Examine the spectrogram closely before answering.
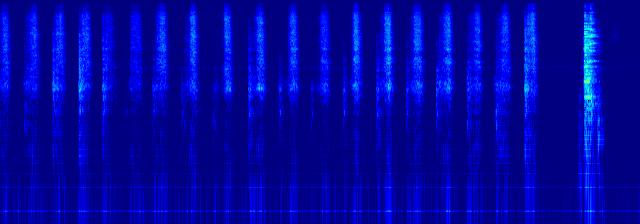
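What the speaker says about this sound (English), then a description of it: "Scrape the bumps out." A file rasps rhythmically along an acoustic guitar's wooden neck, scraping out bumps in about sixteen steady back-and-forth strokes, close and clear, ending with one louder stroke and no talk.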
